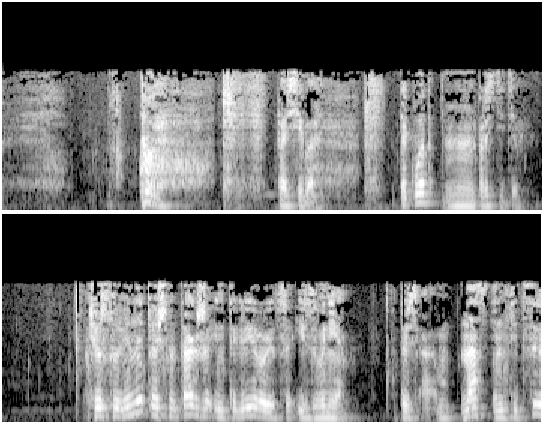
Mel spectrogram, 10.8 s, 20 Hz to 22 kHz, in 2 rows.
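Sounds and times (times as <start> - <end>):
person sneezing: 1.3 - 2.8, 3.6 - 3.9
speech: 1.4 - 1.7, 2.8 - 3.4, 4.0 - 5.3, 6.3 - 10.7
breathy intake: 1.4 - 3.9
sniffling: 1.4 - 4.0.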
